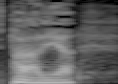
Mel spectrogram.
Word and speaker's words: Paglia: And I, I we talked about Camille Paglia, Paglia actually pronounced correctly is Paglia um,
